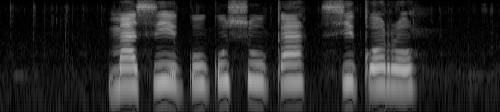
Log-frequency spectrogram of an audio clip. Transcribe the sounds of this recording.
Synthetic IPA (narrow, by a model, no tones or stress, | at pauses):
masikukusukaʃikɔrɔ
